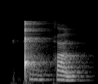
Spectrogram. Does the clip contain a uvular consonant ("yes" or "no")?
yes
